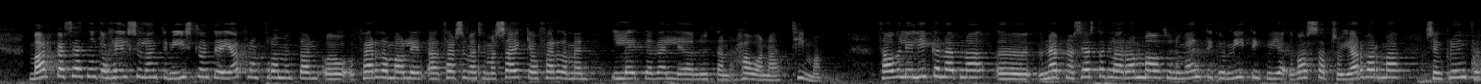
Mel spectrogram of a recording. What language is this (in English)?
Icelandic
